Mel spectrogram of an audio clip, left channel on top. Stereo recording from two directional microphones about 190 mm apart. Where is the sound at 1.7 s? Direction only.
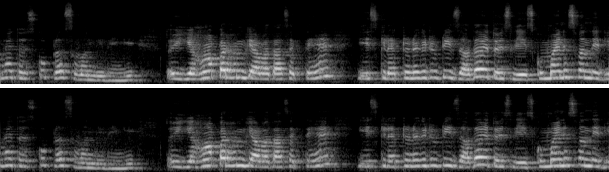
30° left (ahead or behind).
